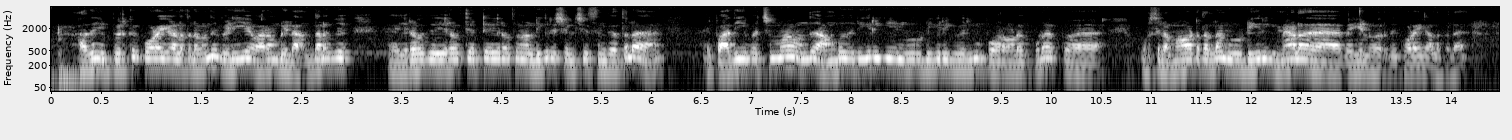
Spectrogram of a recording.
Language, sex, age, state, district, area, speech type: Tamil, male, 18-30, Tamil Nadu, Tiruvannamalai, urban, spontaneous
